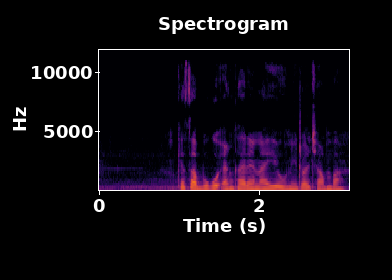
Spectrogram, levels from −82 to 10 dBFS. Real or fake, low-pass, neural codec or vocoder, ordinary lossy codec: real; 10.8 kHz; none; none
